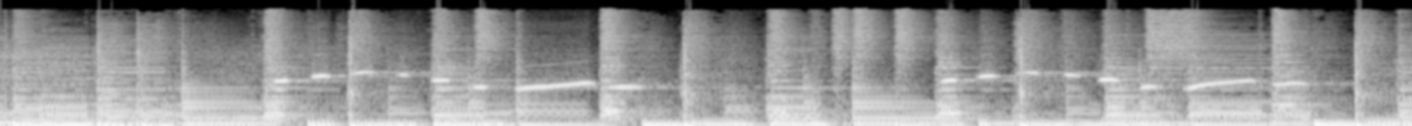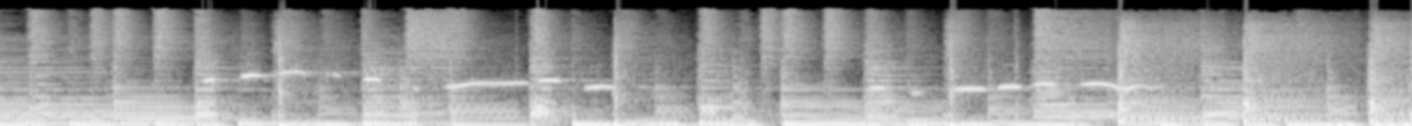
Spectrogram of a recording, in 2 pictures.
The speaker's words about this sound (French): Je roucoule et je siffle à tue-tête.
